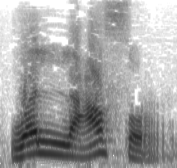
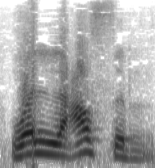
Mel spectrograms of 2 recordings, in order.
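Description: First: The final r is pronounced heavy and full. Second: The final r is pronounced light and thin. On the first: The speaker calls it right. "إذن نفخمها، بل نقول والعصر" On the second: The speaker calls it wrong. "لا نقول والعصر، لا نقول ذلك أبدا"

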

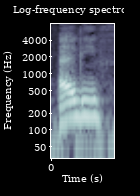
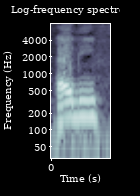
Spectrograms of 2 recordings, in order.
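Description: No difference in how they are said.

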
